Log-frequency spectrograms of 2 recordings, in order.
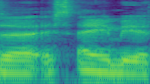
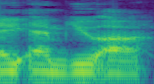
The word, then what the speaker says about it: Amur: It's Amur tiger Oh. now. AMUR.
